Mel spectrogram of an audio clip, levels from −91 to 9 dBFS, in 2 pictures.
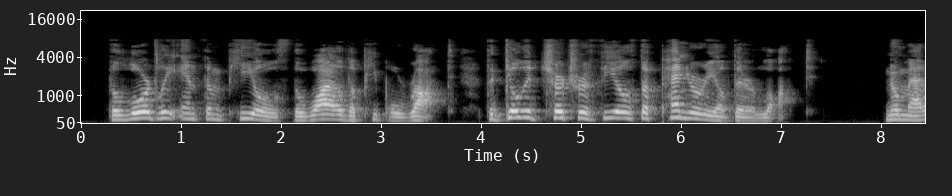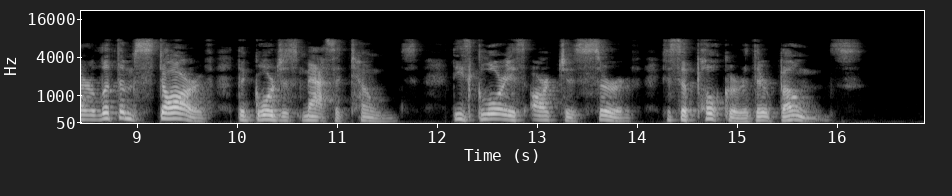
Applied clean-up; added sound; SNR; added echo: none; none; none; none.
